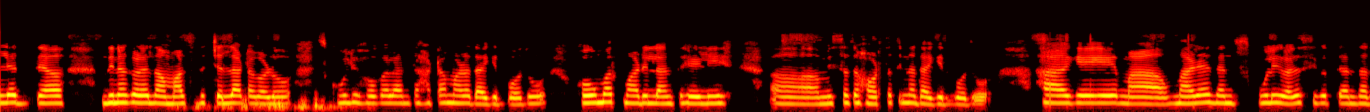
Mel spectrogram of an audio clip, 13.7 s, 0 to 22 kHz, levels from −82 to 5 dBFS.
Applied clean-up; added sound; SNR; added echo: none; none; none; none.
